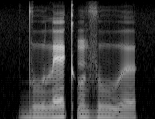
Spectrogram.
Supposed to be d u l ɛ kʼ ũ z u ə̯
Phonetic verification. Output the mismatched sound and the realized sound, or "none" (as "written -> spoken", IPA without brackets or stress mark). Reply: none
